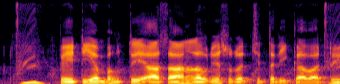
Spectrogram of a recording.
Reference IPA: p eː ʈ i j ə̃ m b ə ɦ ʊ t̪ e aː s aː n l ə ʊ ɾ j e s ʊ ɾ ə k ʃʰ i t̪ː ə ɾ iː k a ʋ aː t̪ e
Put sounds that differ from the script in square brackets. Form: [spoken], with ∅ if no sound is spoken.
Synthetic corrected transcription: p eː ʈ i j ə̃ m b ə ɦ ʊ t̪ e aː s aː n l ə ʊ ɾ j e s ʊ ɾ ə k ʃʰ [ɪ] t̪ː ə ɾ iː k a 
